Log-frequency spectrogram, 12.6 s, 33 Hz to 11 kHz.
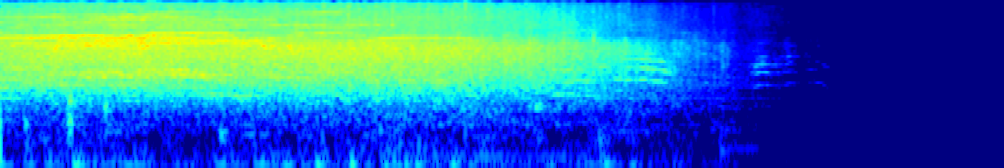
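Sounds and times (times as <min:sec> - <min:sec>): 
crowd applauding at a party: 0:00.0 - 0:09.2.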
